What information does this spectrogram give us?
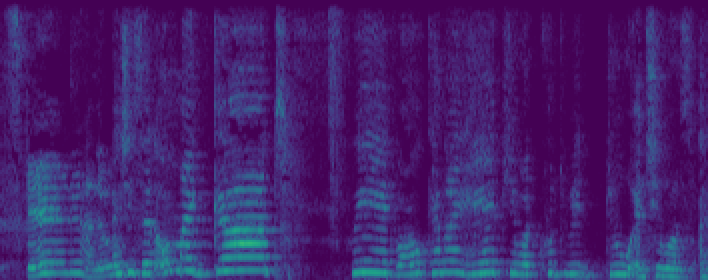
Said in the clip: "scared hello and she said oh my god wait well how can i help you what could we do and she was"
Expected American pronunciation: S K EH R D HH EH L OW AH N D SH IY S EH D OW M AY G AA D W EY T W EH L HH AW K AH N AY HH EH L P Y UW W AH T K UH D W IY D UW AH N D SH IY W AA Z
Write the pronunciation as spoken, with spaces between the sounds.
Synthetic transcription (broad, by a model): S K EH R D HH EH L OW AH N SH IY S EH D OW M AY G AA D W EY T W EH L HH AW K AH N AY HH EH L P Y UW W AH T K UH D W IY D UW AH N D SH IY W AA Z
